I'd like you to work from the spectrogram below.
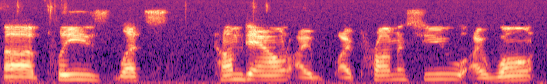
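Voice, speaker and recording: Man, fairly high voice, tabletop player, casual, hesitant, improvised role-play. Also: a little slow, pushed and bright, low-quality recording.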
